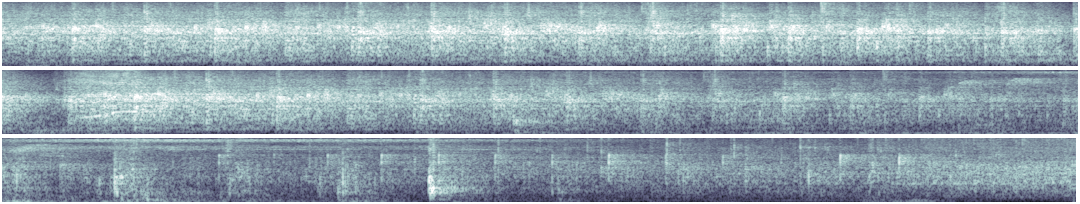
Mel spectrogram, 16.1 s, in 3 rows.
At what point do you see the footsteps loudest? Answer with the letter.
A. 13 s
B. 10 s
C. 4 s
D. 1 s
A.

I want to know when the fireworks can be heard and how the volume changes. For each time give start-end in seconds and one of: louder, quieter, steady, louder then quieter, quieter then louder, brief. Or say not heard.
not heard.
